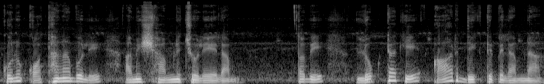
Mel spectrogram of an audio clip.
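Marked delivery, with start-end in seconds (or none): none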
